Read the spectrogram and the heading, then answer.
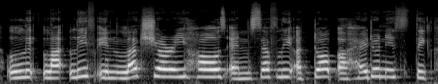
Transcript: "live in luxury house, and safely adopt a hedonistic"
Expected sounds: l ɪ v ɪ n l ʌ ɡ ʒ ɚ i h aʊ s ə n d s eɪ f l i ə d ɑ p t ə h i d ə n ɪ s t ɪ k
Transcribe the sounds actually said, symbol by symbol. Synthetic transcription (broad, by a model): l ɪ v ɪ n l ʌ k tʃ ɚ i h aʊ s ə n s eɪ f l i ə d ɑ p ə h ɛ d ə n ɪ s t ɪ k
